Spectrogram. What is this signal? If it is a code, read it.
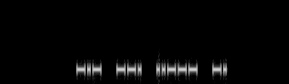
Morse code, heard as a keyed tone, about 47 wpm, spaced as for 33 wpm, 700 Hz. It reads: KG2N
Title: USA Call Signs - 4 Characters - 2x Character Spacing - 45wpm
